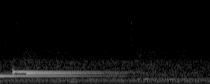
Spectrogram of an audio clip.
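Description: A three-note Windows 10 system chime, the notes entering in quick succession and ringing out over about a second and a half: the alert that comes with the User Account Control prompt when an installer is launched.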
